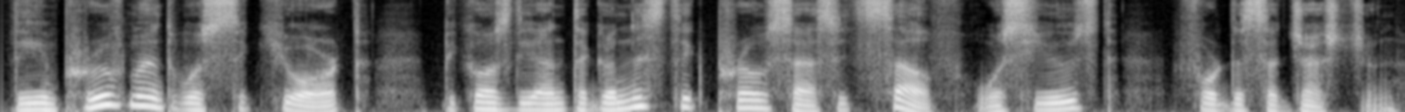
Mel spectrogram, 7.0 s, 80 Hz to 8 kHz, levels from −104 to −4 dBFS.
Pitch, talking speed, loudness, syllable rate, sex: 130 Hz, 120 wpm, -18 LUFS, 4.7 syllables/s, male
